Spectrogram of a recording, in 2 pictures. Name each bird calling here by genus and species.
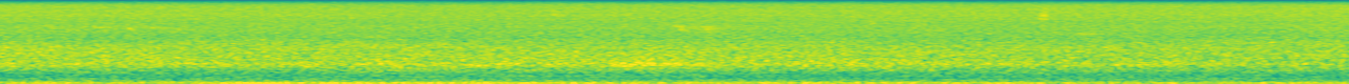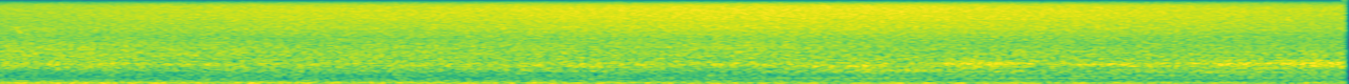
Spinus tristis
